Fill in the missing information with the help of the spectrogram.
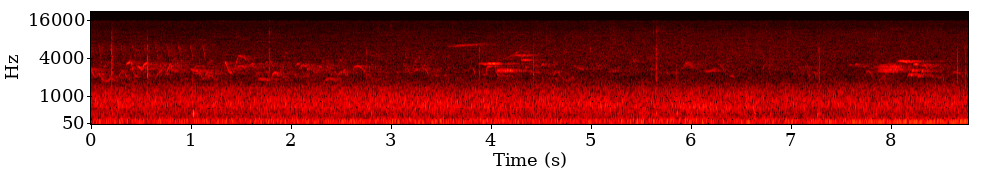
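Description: Steady outdoor background noise, with clusters of short, high bird calls about a second in, about four seconds in and near the end, and a few faint clicks.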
